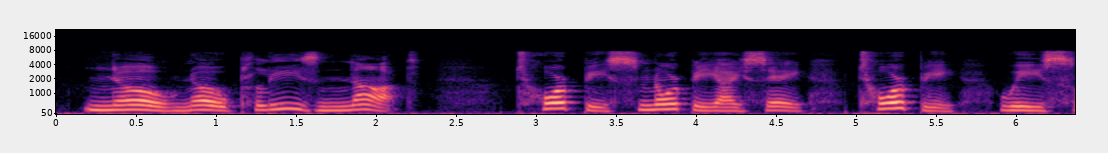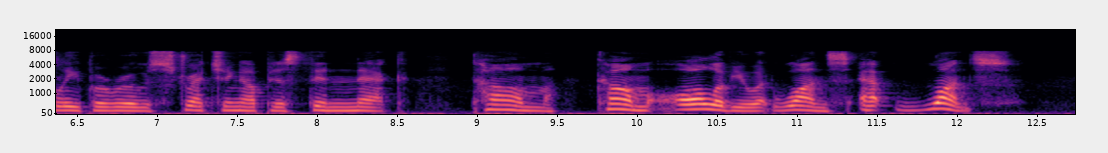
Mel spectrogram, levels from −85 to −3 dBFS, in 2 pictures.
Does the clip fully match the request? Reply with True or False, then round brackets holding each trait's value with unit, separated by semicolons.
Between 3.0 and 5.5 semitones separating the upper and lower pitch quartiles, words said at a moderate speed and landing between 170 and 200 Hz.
False (4.3 semitones; 120 wpm; 185 Hz)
